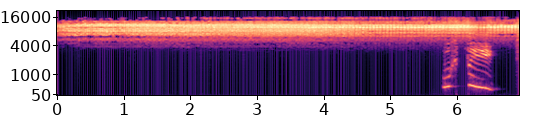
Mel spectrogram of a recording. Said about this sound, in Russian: Так называется округлая перепонка, расположенная в основании правого надкрылья. А на левом надкрылье другое зеркальце с зубчиками. Кузнечик подрагивает надкрыльями, зеркальце трутся друг об друга, и получается звук.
